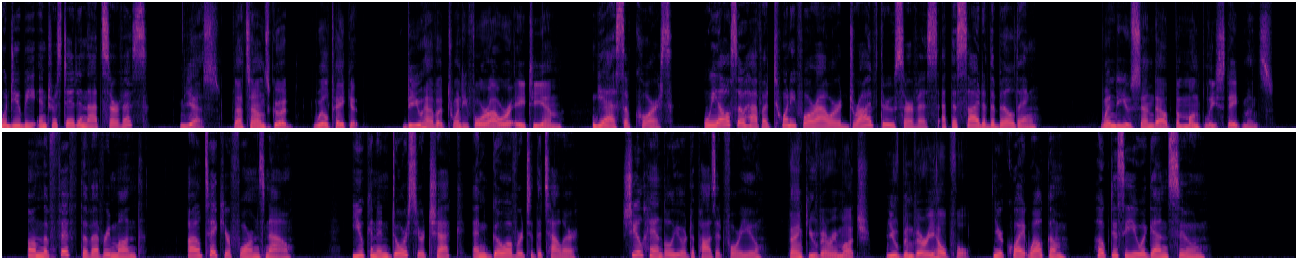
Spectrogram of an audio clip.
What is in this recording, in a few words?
Going to the Bank Dialogue Reading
